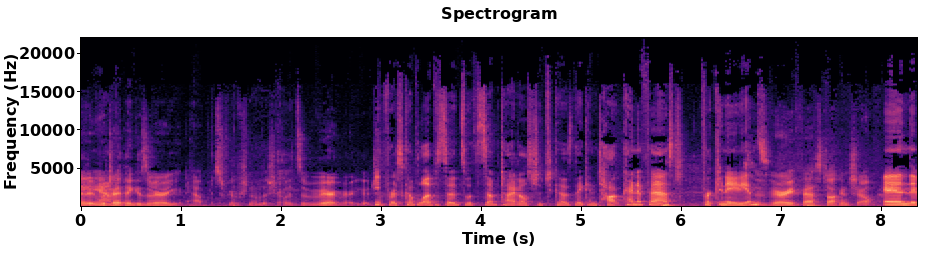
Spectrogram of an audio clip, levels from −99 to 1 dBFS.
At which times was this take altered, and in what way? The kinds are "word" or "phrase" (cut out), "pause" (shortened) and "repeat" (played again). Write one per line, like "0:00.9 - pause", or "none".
0:03.0 - phrase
